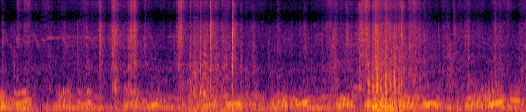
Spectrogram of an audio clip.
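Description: Pigeons coo repeatedly in low, soft rounded calls through a loft setting, with one louder burst of cooing near the end over a steady background hiss.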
